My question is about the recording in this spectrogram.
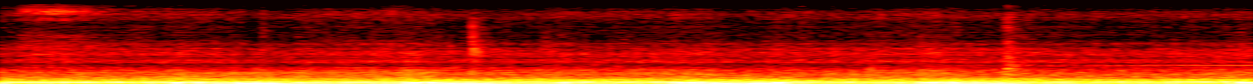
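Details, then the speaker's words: Front-load washer with a no-water-entering complaint, high-RPM spin checked for gasket contact and sway: steady even whir and constant hum, no rubbing or scraping. All functions normal; technician suspects out-of-balance loads. "all the Cycles have test good from door lock to water valve to water valve turning off to agitation to drain now spin all functions appear [Music] normal"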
